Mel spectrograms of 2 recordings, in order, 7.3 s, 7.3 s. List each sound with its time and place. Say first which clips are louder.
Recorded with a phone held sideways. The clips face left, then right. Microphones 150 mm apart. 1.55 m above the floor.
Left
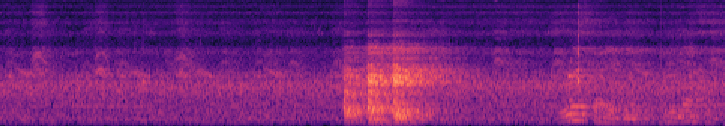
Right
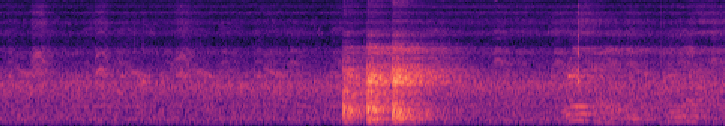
3.4 s knocking: right 2 dB; 80° right, 2.5 m
5.5 s a man speaking: left 2 dB; 30° left (ahead or behind), 1.2 m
